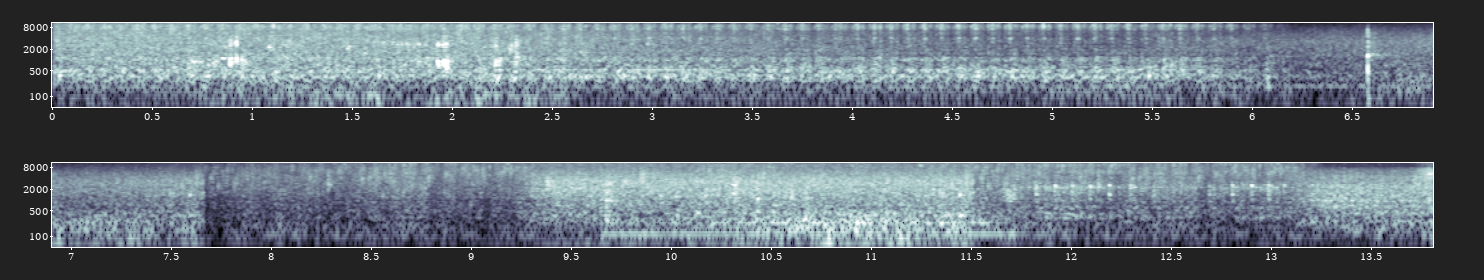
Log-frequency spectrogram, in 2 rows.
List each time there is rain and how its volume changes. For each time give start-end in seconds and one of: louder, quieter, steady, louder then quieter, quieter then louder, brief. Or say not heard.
0.0-13.7 quieter then louder.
